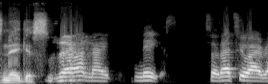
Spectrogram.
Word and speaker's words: Nagus: be the the Nate I keep saying it wrong it's negus right it is nagus so that's who I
